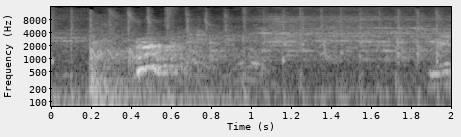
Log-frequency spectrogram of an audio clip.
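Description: A dog barking and yipping in short calls, the loudest about half a second in, among people talking.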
